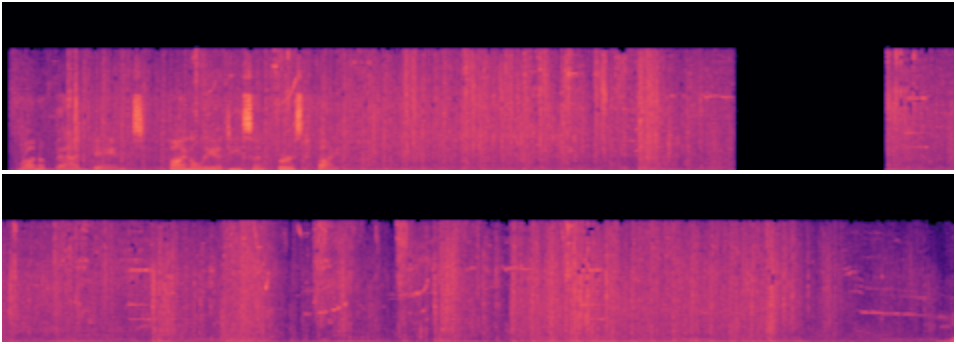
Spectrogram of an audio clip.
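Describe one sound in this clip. Gunfire from a video game rattles rapidly.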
